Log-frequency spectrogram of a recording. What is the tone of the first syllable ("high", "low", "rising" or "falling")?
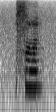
high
